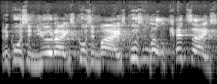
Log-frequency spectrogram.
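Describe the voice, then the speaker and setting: In a Scottish accent, a man speaks fairly quickly with an extremely high pitch, a bright, sharp tone and lively intonation. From Scotland. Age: 40s. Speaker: comedian. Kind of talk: stand-up. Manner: animated.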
